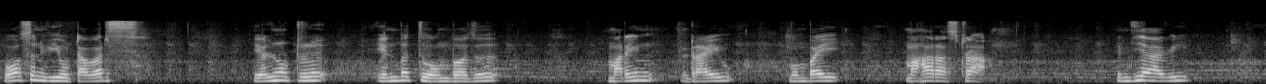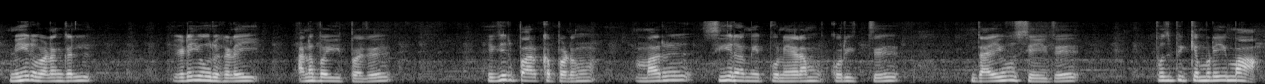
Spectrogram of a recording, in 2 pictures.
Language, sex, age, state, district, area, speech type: Tamil, male, 45-60, Tamil Nadu, Salem, rural, read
